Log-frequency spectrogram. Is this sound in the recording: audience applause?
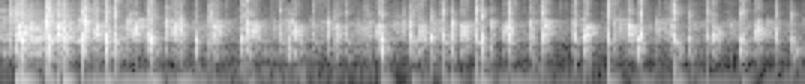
yes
